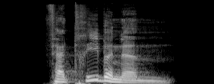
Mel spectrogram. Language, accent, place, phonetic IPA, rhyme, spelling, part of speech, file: German, Germany, Berlin, [fɛɐ̯ˈtʁiːbənəm], -iːbənəm, vertriebenem, adjective, De-vertriebenem.ogg
- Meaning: strong dative masculine/neuter singular of vertrieben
